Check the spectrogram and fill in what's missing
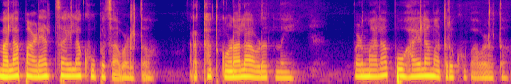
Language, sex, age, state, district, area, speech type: Marathi, female, 30-45, Maharashtra, Pune, urban, spontaneous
